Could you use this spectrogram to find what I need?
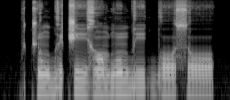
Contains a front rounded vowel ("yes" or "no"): no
